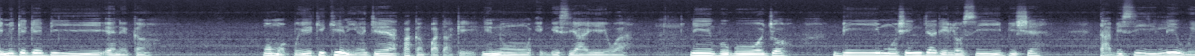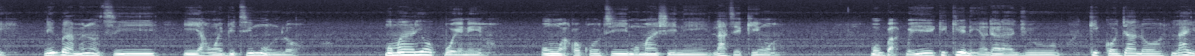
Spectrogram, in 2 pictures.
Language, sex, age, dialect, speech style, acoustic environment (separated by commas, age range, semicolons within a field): Yoruba, male, 35-44, Nigeria - Lagos Yoruba, happy; excited; relaxed, silence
